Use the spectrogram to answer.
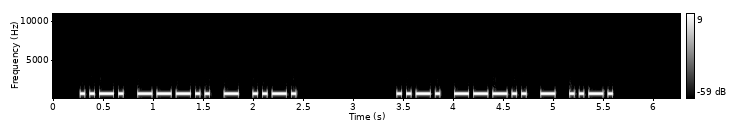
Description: Morse code, heard as a keyed tone, about 25 wpm, 700 Hz. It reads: F8TF F8TF
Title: DXCC-100 Call Signs - 4 Characters - Repeated 2x - 25wpm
